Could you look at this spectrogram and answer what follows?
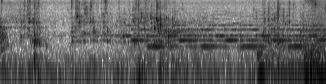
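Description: Water poured and dripping onto a doll's hair, quiet close trickles and drops with small splashes, faint and uneven.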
